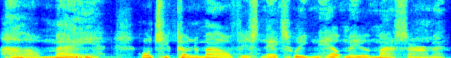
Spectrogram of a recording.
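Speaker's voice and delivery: ordinary talk, nothing marked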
